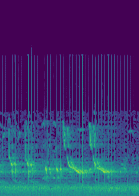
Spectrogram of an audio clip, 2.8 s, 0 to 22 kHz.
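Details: Wild bald eagle at its nest beside the Dulles Greenway in northern Virginia, morning of 21 March 2023, giving high, thin chirps that slide downward, several in quick succession, over a constant background hum.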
